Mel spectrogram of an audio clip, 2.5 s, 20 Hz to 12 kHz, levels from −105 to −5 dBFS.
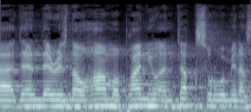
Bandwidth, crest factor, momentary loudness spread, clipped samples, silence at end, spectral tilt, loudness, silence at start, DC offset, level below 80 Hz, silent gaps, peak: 9.6 kHz; 14 dB; 6 LU; under 0.1%; 0 s; -7 dB/octave; -28 LUFS; 0 s; under 0.1%; -48 dBFS; none; -14 dBFS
